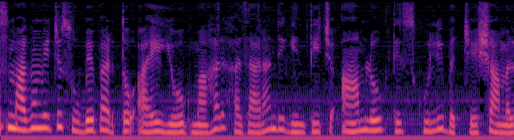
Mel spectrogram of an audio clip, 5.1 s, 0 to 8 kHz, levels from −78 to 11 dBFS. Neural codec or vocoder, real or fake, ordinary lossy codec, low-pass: none; real; none; none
